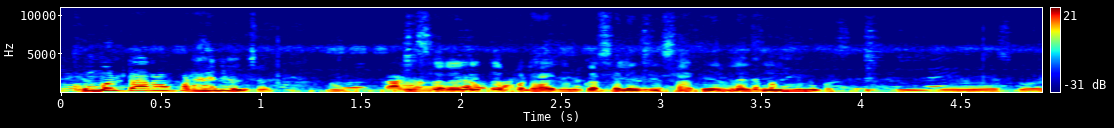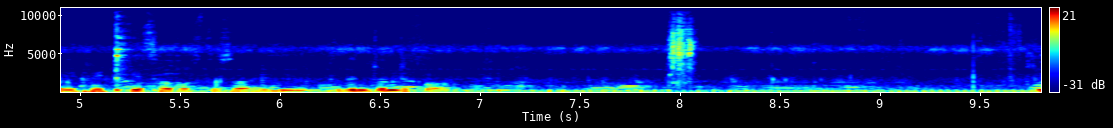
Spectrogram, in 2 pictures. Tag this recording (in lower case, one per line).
speech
